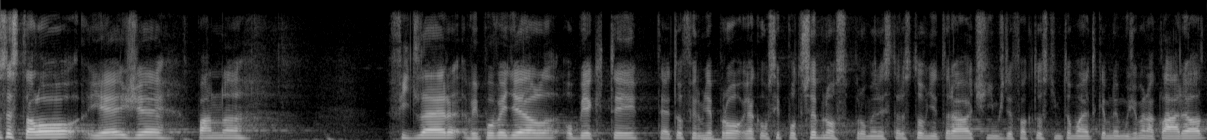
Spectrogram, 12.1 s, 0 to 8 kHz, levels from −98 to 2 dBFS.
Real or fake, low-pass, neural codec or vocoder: real; 7.2 kHz; none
